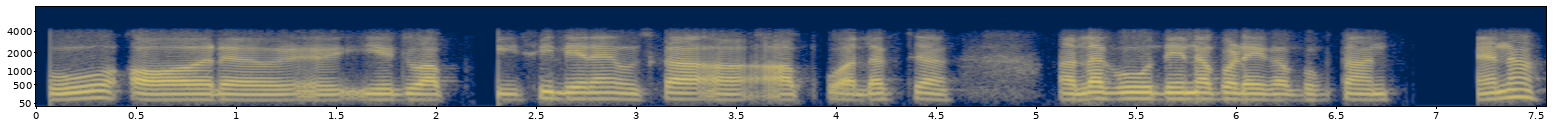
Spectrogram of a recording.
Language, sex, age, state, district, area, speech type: Hindi, male, 45-60, Madhya Pradesh, Bhopal, urban, conversation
